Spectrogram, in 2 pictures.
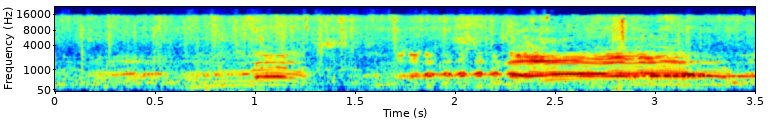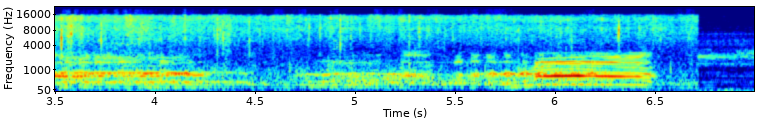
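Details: Sheep of a nomadic herd on the steppe at Bayandelger, Tuv province, Mongolia, kept alongside goats; loud, low, wavering bleats overlap, rising and falling, with a long drawn-out bleat in the middle and another near the end.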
